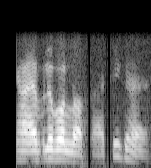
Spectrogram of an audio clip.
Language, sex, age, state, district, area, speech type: Hindi, male, 30-45, Bihar, Vaishali, rural, conversation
